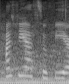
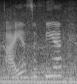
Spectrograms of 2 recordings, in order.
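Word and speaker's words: Hagia Sophia: It's called Hagia Sofia, or I think the proper pronunciation is Hagia Sofia.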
